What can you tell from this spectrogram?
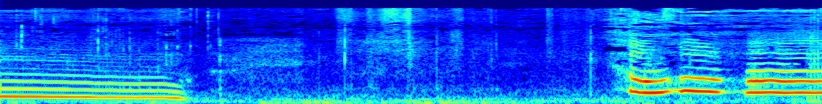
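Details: Drawn-out howl from Charlie the dog indoors, a steady tone that sags at its end, then a quiet pause followed by short wavering rising notes and a renewed sustained howl.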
